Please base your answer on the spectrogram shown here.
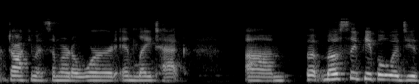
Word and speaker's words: LaTeX: Okay, moving on to what is LaTeX. LaTeX, sometimes pronounced LaTeX, is a markup language to typeset documents, and most specifically, it's used in the mathematics community.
